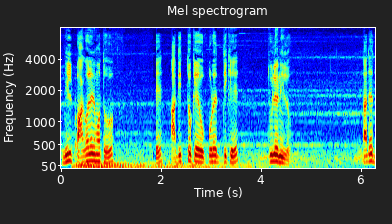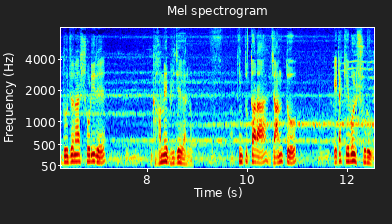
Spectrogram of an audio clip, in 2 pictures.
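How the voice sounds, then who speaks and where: A man's voice: medium pitch, slow pace, pauses often. Man narrating suspense over music. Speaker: storyteller. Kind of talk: dramatic scripted horror story narration. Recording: music bed behind the voice.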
